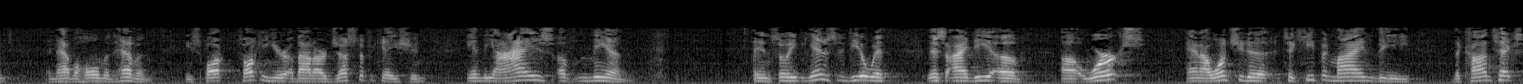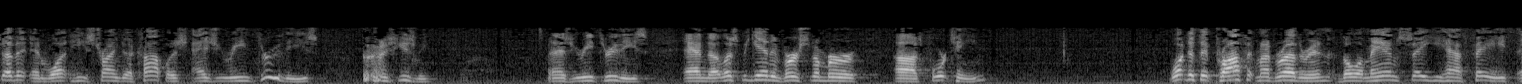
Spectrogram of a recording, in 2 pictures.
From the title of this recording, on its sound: Ketha Heights Baptist Church ~ Live Broadcast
